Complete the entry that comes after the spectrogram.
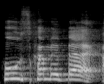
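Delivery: put-on high, loud puzzled old lady; confused granny. Confused grandma on the phone, high and loud. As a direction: sound lost, pitch way up. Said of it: "My grandma's on the phone".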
